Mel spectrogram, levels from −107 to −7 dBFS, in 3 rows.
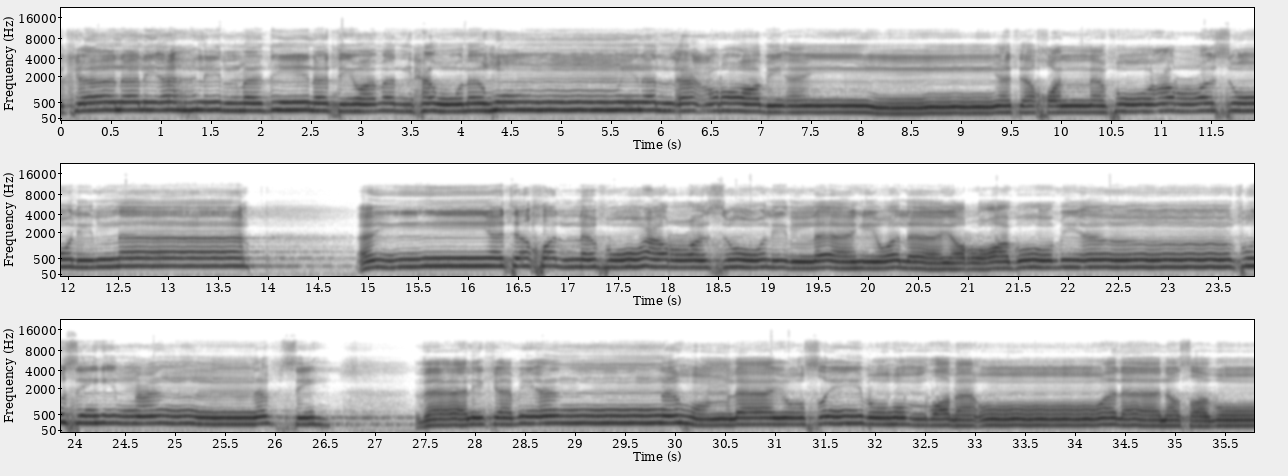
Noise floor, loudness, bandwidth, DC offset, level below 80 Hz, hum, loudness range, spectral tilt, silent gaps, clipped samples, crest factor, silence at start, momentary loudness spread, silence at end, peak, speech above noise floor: -62 dBFS; -29 LUFS; 11 kHz; under 0.1%; -66 dBFS; none; 3 LU; -7 dB/octave; none; under 0.1%; 10 dB; 0 s; 4 LU; 0 s; -18 dBFS; 34 dB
